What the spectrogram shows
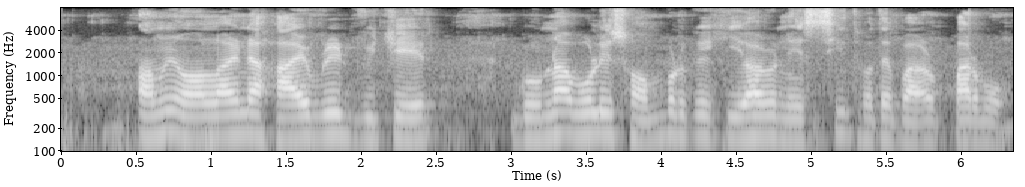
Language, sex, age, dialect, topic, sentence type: Bengali, male, 25-30, Northern/Varendri, agriculture, question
